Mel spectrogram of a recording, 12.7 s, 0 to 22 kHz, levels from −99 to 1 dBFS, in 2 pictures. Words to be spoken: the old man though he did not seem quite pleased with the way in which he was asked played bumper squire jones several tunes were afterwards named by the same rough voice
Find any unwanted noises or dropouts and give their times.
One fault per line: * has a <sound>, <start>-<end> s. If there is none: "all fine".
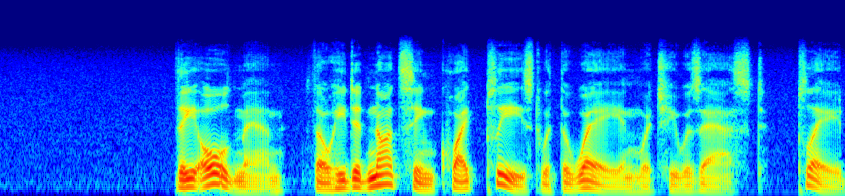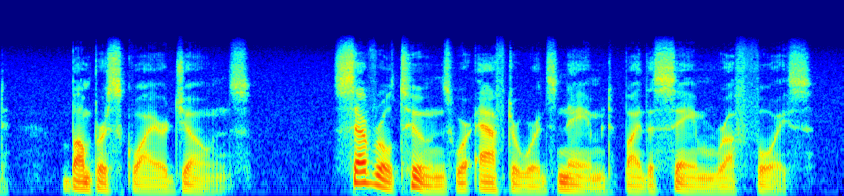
all fine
